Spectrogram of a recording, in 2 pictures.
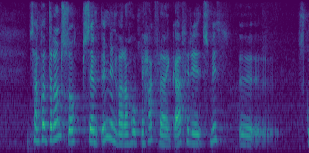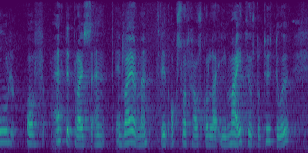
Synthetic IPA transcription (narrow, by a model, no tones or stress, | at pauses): samkʰɔm̥t̪aɾansowhk̚n̥sɛmʏnːɪnvaɾaɦoːwpɪɦaːɣfɾajðiŋkafɪɾɪðsmɪð | skuːlɔfɛn̥t̪ɛɾ̥pʰɾaːjsɛ̰nd̪ɛnvaːjɔnmɛn̥t̪vɪðɔwksfɔɾhaːwskoːla̰ʔimaːjt̪ʰvʏːɣʏst̪ɔt̪ʰʏht̪ʏɣʏ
